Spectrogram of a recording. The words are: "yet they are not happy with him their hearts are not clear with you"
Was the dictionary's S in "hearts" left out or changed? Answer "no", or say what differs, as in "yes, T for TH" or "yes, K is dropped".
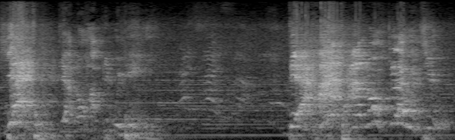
yes, S is dropped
